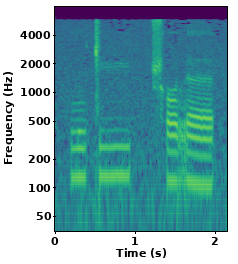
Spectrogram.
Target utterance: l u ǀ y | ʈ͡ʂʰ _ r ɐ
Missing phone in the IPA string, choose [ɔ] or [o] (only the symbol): ɔ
